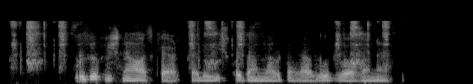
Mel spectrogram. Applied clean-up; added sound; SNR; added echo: neural mask model Resemble Enhance denoiser.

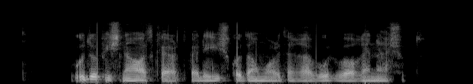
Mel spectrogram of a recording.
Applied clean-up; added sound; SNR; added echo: none; none; none; none.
